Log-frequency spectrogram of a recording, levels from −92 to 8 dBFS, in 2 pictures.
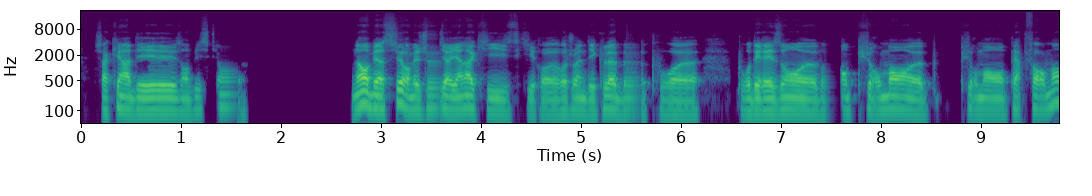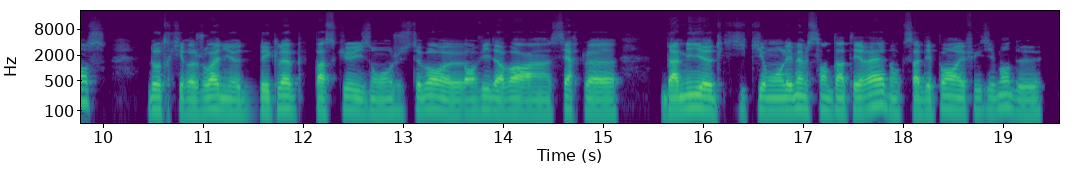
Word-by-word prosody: chacun - - 0
a - - +3
des 100 0 +3
ambitions 105 +5 -8
quoi. 85 - -18 1.0
Non, 140 +5 +9
bien 115 -2 +6
sûr, 110 +7 +3
mais 105 - +1
je 115 +3 -7
veux 115 - -6
dire 115 -2 +3
il - - +3
y - - +4
en 110 - +2
a 115 -1 +5
qui 95 -4 -6
se 90 - -21
qui 95 - -9
re - - -10 0.2
rejoignent 95 +1 -2
des 95 -1 -3
clubs 100 -2 -1
pour, 90 0 -3
heu, 85 -1 0 0.4
pour 100 0 -3
des 100 - +4
raisons, 100 +1 +3
heu, 90 -1 +1
vraiment, 90 +3 -6
purement 105 +1 +1
heu, 90 -1 0
p - - -26 0.2
purement 100 -1 -1
performance, 155 +12 -1 0.4
d'autres 105 0 -1
qui - - -6
rejoignent 95 0 +1 0.2
des 100 -1 0
clubs 110 0 +1
parce 95 -1 +1
qu'ils 100 -4 -5
ont 95 +1 -5
justement, 100 +2 0
heu, 90 0 -1
envie 95 +4 0
d'avoir 95 -2 +3
un 90 0 -5
cercle 95 0 -1 0.4
d'amis, 110 +4 +3
heu, 105 -2 +5
qui 100 -1 -19
qui 105 - -6
ont 100 -1 -1
les 100 0 +2
mêmes 110 -1 -1
centres 105 -1 -6
d'intérêt, 105 +7 +2
donc 95 -5 -9
ça 95 - 0
dépend 105 +4 -1
effectivement 100 +4 -6
de 90 -2 -6
100 Hz, 195 wpm, -24 LUFS, 95-105 Hz, 1.0 s, Non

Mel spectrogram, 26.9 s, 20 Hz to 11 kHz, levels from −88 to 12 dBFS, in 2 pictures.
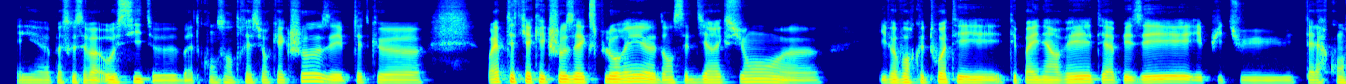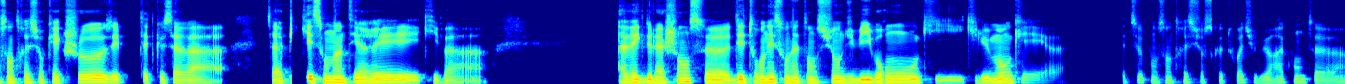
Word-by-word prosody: et 100 0 -6
heu, 95 - -5
parce 100 +1 -6
que - - -1
ça 95 0 -3
va 95 -1 +1
aussi 105 +2 +1
te, 90 -4 -3
bah, 90 +1 -6
te - - -18
concentrer 105 0 -6
sur 105 0 -5
quelque 105 0 -3
chose, 145 -4 0
et 100 -2 +1
peut-être 105 +2 -8
que, 100 -1 -2 0.7
ouais, 120 +3 +5
peut-être 120 0 +2
qu'il - - -4
y - - +9
a 115 - +3
quelque 115 -1 +1
chose 115 -2 +4
à 110 - +7
explorer, 120 +3 +3
heu, 115 - +4
dans 105 0 -2
cette 105 +1 -4
direction. 110 +2 -1
Heu, 95 +1 -5 0.6
il 105 - -4
va 105 - +3
voir 105 0 +1
que 110 - -1
toi 110 +1 +1
tu 110 +1 -5
es 105 +1 0
tu - - -3
es - - -15
pas 105 - +1
énervé, 110 +3 +2
tu 105 - -2
es - - +3
apaisé 110 +2 +2
et 95 - -2
puis 95 -1 -11
tu 95 0 -7
tu - - -2
as - - 0
l'air 100 0 -3
concentré 105 +1 -3
sur 105 0 -4
quelque 105 0 -2
chose, 125 -2 +2
et 100 - +1
peut-être 100 +1 -9
que 105 - -6
ça 100 -1 0
va 95 0 -3 0.4
ça 100 - +1
va - - 0
piquer 110 +4 +2
son 110 -1 +2
intérêt 110 +3 +3
et 95 - -4
qu'il - - -9
va - - -8 1.3
avec 110 0 +4
de 115 - +4
la 105 -1 +3
chance, 130 +3 +1
heu, 100 -2 +4
détourner 110 +1 +3
son 110 0 -1
attention 105 +2 0
du 105 -1 -2
biberon 110 +2 +3
qui 95 -3 -9
qui - - -13
lui 105 -1 -1
manque 115 +1 0
et 100 -1 -15
heu, - - -22 0.7
et - - -22
de - - -38
se - - -15
concentrer 105 +1 -16
sur 105 0 -15
ce 110 - -12
que - - -18
toi 105 - -17
tu 105 0 -18
lui 105 0 -14
racontes, 110 +2 -15
heu, 95 0 -12
105 Hz, 215 wpm, -24 LUFS, 100-115 Hz, 1.3 s, y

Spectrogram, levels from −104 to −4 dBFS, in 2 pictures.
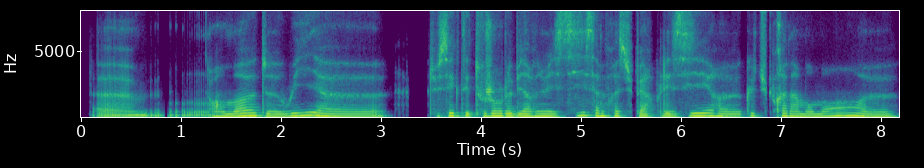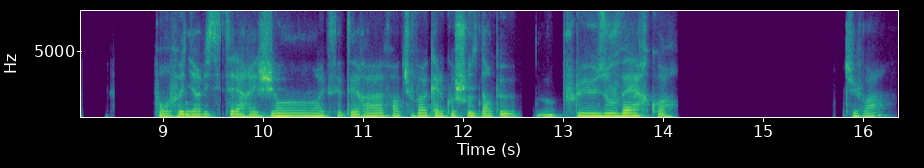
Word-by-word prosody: hem, 130 -1 -3 0.6
en 170 -1 0
mode, 195 +4 +4
heu: 170 -1 0
«Oui, 205 +6 +2
heu, 170 -1 -1 0.5
tu 180 - -10
sais 200 +3 +3
que 200 - -8
tu - - -1
es - - -2
toujours 185 0 +2
le 185 0 +4
bienvenu 180 -1 +2
ici. 170 +6 -2
Ça 215 -3 0
me - - +3
ferait 190 -1 -2
super 130 - -2
plaisir, 190 +4 +1
heu, 170 -1 -3
que 185 - -6
tu 190 +1 -9
prennes 190 -2 -1
un 170 - +1
moment, 180 +4 +1
heu, 165 0 -3 0.8
pour 185 -2 -1
venir 175 +1 +2
visiter 165 +1 -3
la 170 -2 +2
région 195 +5 +2
et 185 - +1
cetera». 185 +2 -1
Enfin, 190 -2 -3
tu 180 +3 -6
vois? 205 +1 +1
Quelque 195 -2 -1
chose 185 +1 +1
d'un 175 0 -1
peu 180 0 -2 0.5
plus 195 -1 +2
ouvert, 200 +2 +4
quoi. 165 0 -5 1.7
Tu 190 - -3
vois? 195 +5 -7
180 Hz, 170 wpm, -24 LUFS, 170-195 Hz, 1.7 s, mode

